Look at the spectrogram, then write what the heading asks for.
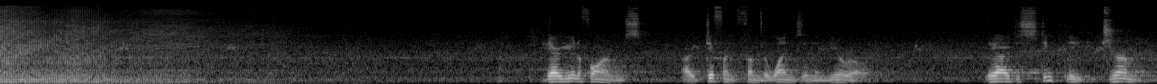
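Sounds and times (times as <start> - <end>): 
patrol motorcycle engine droning through a square: 0.0 - 4.0
speech: 5.4 - 8.8, 9.8 - 11.5.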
